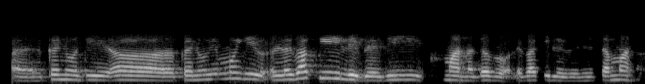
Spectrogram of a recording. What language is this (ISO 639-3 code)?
mni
